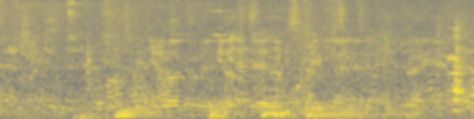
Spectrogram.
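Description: A double bass is plucked with a few low notes.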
